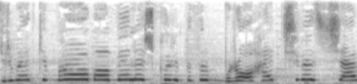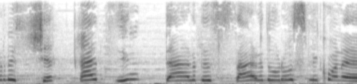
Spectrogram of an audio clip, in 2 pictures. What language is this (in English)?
Persian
